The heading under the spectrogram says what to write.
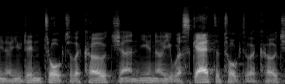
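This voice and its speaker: In a British accent, a man speaks with a very deep, low pitch. His intonation is fairly even. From Britain. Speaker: college soccer coach. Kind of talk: interview.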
